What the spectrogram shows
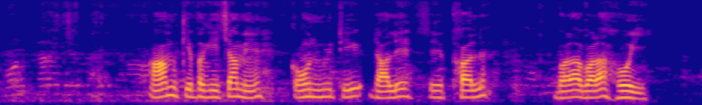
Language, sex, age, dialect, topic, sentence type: Magahi, male, 18-24, Western, agriculture, question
